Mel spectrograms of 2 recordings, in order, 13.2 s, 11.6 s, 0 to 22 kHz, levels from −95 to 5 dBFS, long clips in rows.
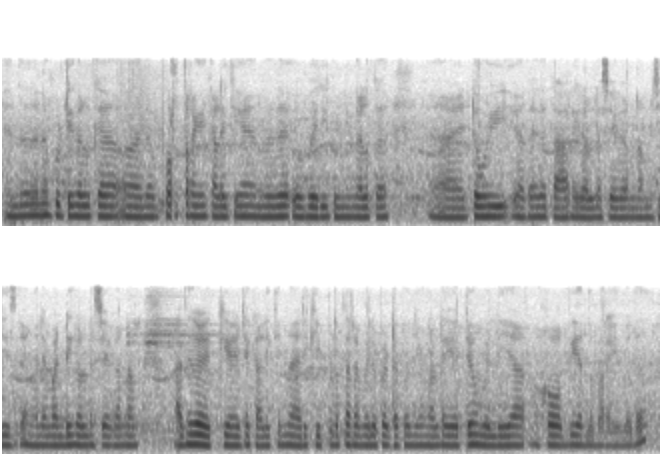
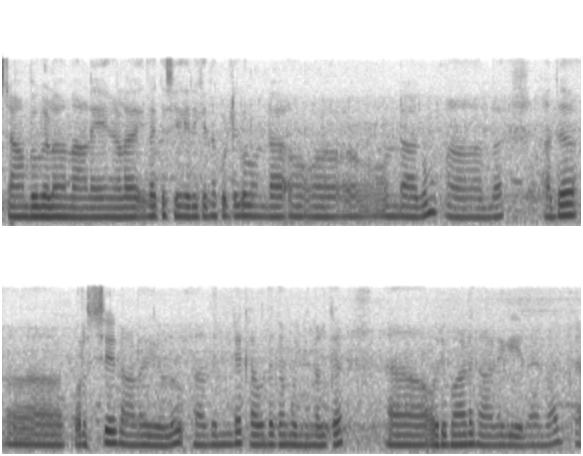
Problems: constant background noise, low volume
